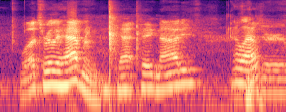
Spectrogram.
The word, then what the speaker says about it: Pignati: Well, the last name is Pignati. It's pronounced Pignati, but...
